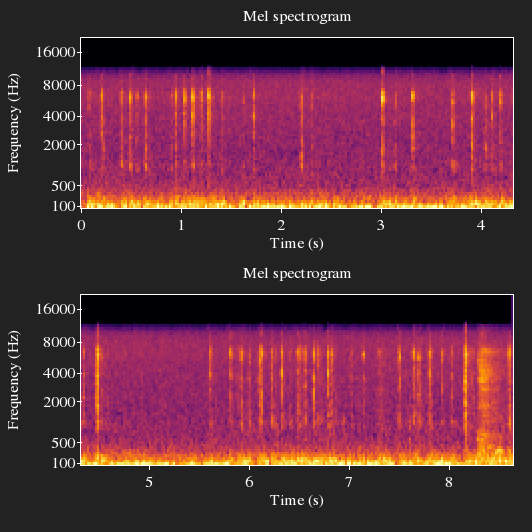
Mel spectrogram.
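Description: Typing on a computer keyboard: quick runs of keystrokes broken by short pauses, over a steady low hum.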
